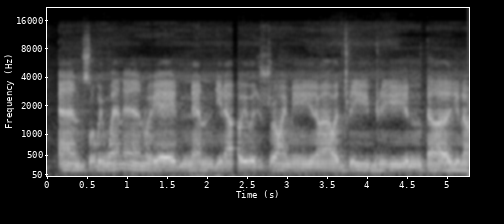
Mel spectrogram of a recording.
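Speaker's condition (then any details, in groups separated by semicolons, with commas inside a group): Laryngectomy, electrolarynx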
